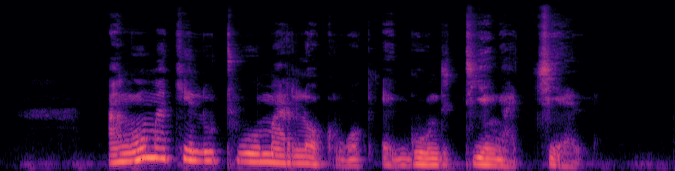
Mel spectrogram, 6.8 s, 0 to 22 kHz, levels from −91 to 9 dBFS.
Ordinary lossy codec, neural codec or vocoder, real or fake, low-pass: none; vocoder, 48 kHz, 128 mel bands, Vocos; fake; 19.8 kHz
